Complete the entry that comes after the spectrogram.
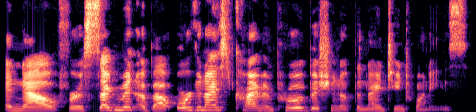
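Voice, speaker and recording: Female anchor, extremely bright and forward tone, medium pitch, short scripted links between segments. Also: a little fast. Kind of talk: brief scripted news links.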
